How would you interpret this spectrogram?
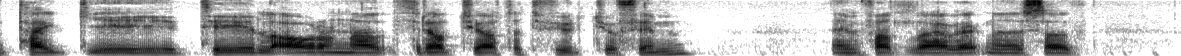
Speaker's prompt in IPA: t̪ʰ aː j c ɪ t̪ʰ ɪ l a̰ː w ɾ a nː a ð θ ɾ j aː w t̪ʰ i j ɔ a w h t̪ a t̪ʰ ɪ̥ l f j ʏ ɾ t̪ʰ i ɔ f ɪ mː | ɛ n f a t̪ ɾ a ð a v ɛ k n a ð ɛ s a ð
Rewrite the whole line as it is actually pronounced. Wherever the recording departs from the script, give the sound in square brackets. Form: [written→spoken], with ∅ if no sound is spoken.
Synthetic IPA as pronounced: t̪ʰ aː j c ɪ t̪ʰ ɪ l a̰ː w ɾ a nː a ð θ ɾ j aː w t̪ʰ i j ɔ a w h t̪ a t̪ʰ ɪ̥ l f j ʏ ɾ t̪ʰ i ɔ f ɪ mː | ɛ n f a t̪ [ɾ→l] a [ð→ɣ] a v ɛ k n a ð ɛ s a ð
